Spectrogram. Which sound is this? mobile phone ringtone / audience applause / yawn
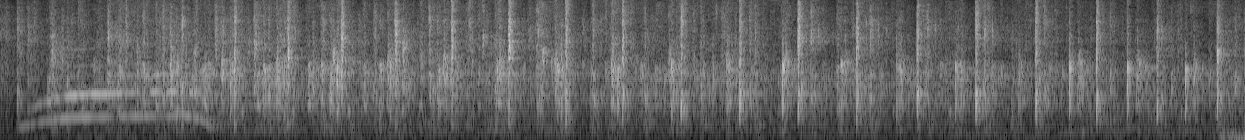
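audience applause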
